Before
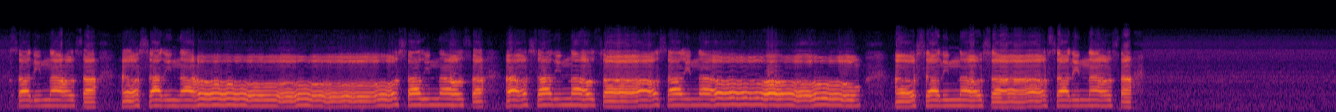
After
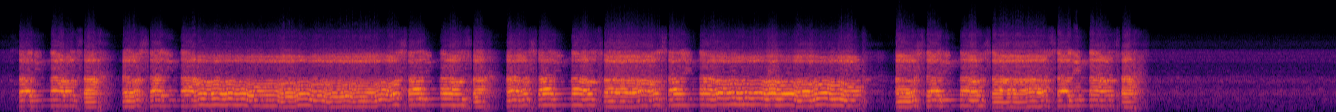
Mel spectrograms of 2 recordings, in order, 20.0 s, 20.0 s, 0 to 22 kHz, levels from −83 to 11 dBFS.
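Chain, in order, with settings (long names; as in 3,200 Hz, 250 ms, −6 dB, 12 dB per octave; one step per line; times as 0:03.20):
compressor on every frequency bin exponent 0.6
noise gate −21 dBFS, range −14 dB
multi-voice chorus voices 6, 0.33 Hz, delay 27 ms, depth 2 ms
in parallel at −10 dB: hard clipping −23.5 dBFS, distortion −7 dB
on the sum: level that may fall only so fast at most 95 dB per second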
